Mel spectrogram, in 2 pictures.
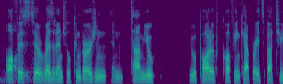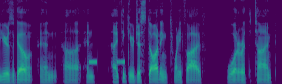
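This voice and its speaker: A man with an American accent and a fairly low pitch speaks at a moderate pace with fairly even intonation, the sound dry and close with no echo on a very clean recording with a silent background. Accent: Brooklyn, getting stronger. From Brooklyn, New York. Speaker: panel moderator, bank executive. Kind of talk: panel moderation. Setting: stage with live audience.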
